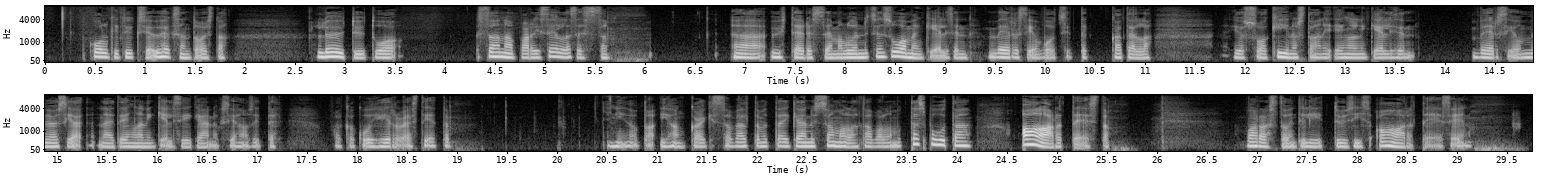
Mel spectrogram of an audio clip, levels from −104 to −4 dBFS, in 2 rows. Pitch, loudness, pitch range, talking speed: 160 Hz, -27 LUFS, 150-175 Hz, 105 wpm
